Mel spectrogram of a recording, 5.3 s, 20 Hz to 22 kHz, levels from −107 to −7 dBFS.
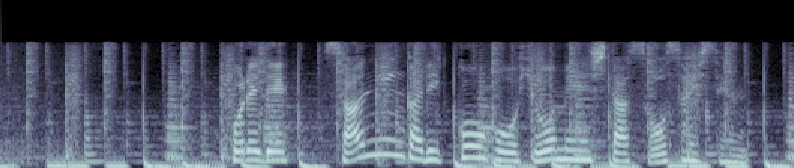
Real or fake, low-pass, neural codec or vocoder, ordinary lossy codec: real; none; none; none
